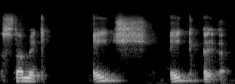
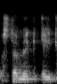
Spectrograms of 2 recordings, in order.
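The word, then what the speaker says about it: stomachache: bit by bit which is nice um another mispronunciation was someone said uh stomach h ache my wife does the same thing so it's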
